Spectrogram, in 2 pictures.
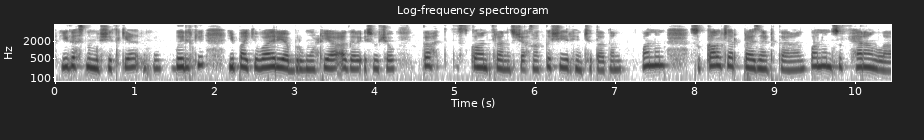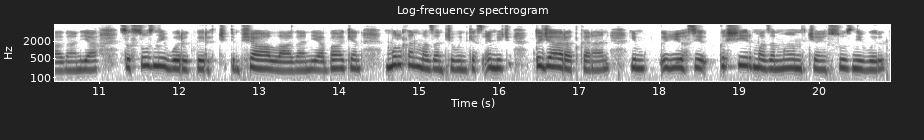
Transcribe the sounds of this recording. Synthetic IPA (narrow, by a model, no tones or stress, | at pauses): jiɡɐsnɨmɨʃit̪ʰkɐbɨlʲkijipakiʋaːɾijabɾuːʈʰjaːɐɡɐɾisʲuːt͡ʃʰɐw | kɐht̪iskaːnfɾɐnst͡ʃʰɐsɐkɨʃiːɾhint͡ʃʰit̪ɐt̪ɐn | pɐnunsɨkɐlt͡ʃɐɾpɾezeɳʈkɐɾaːnpɐnunsɨfʰʲeɾɐnlaːɡaːnjasɨsuzniʋəɾɨkkəɾit̪̚ʰt͡ʃʰi̥t̪imʃaːlːaːɡaːnjaːbaːkʲijɐnmulkɐnmɐzɐnt͡ʃʰiʋɨnʲkʲɐsɐmit͡ʃt̪ɨd͡ʒaːɾɐt̪kɐɾaːnjimsikɨʃiːɾmɐzɐnmɐnd̪t͡ʃajũsuzniʋəɾɨk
